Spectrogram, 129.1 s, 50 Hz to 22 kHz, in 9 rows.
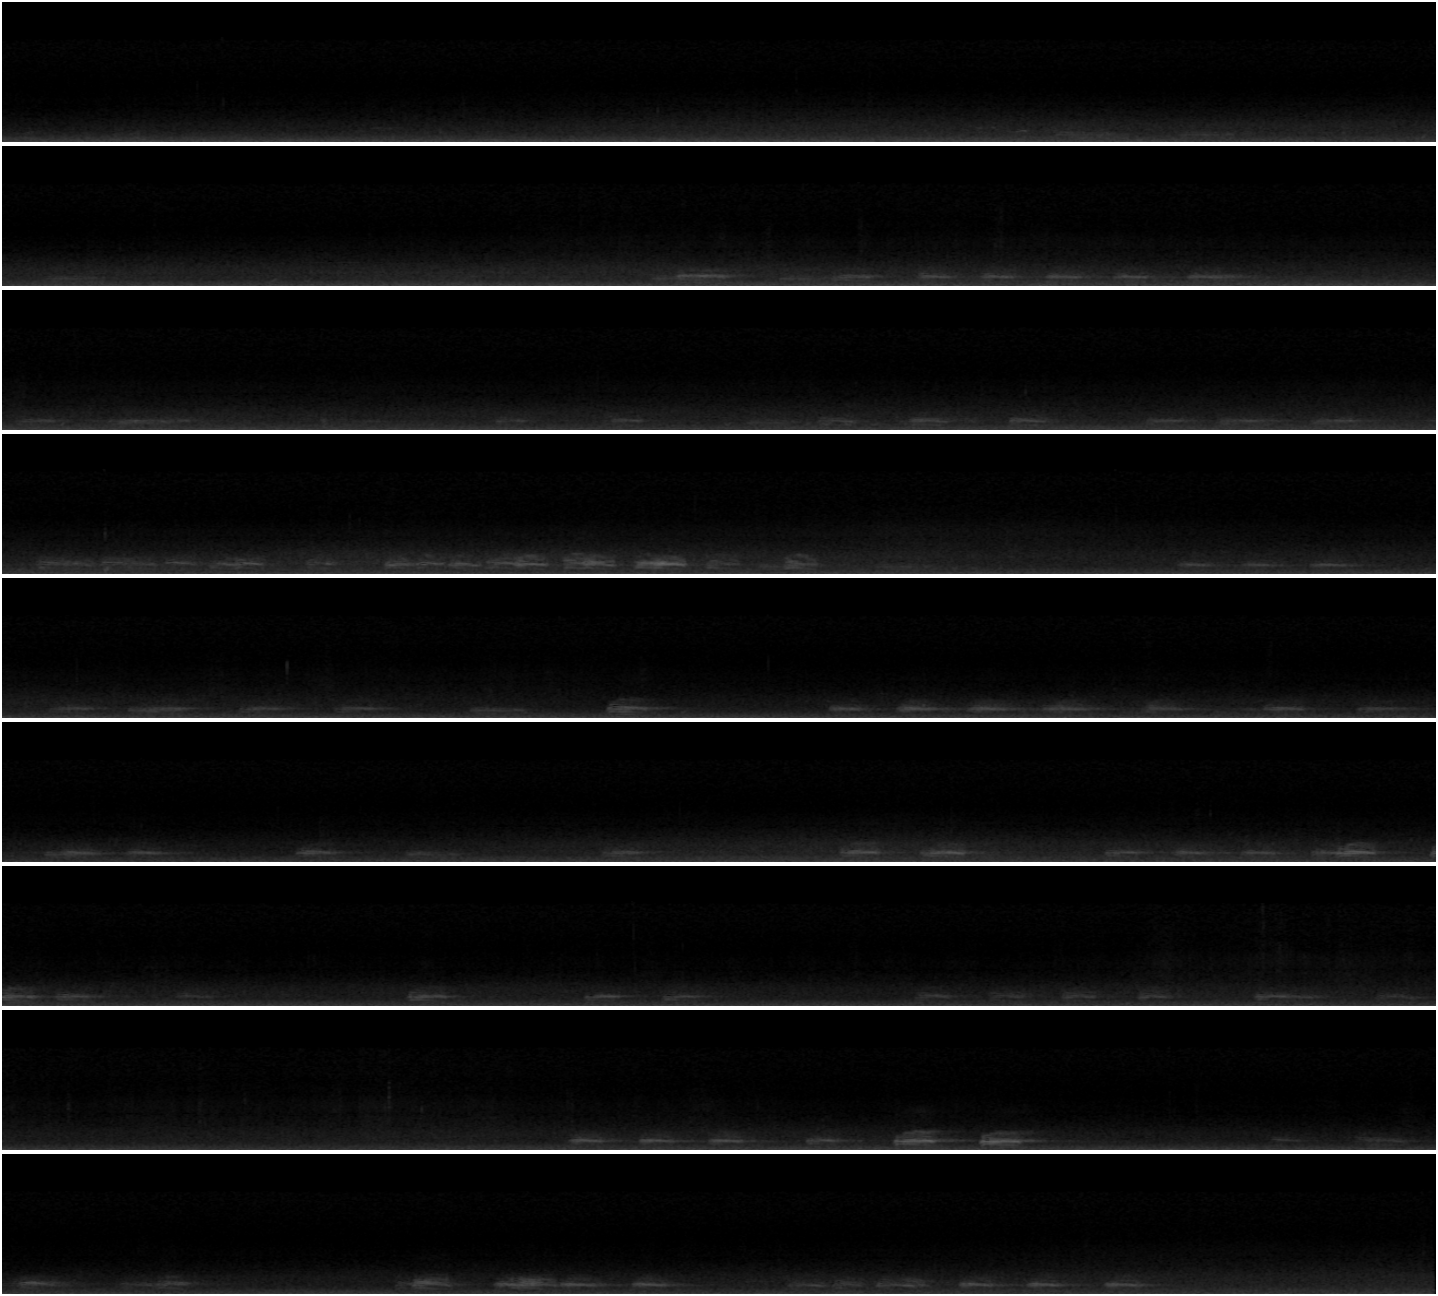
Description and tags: Lagoon evening, wind in trees, crows
Lagoon ambience in summer, evening. Wind in trees and crows.
Stereo, MS.
Recorded with Sound devices 552, Sennheiser MKH418.
ambience, birds, crows, evening, field-recording, lagoon, lake, lithuania, nature, seaside, summer, wind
